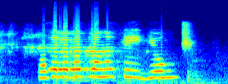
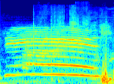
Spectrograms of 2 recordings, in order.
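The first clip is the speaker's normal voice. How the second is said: startled cry; 8 semitones higher than usual. Real, not acted. Sudden surprise in a match.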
